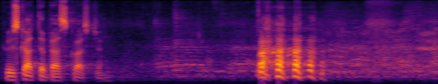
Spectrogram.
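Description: A man speaks into a microphone in an echoing hall.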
